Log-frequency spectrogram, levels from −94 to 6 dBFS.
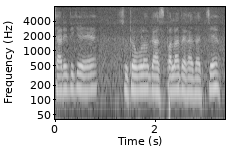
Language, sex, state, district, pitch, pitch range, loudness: Bengali, male, Assam, Hailakandi, 155 Hz, 150-160 Hz, -16 LUFS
